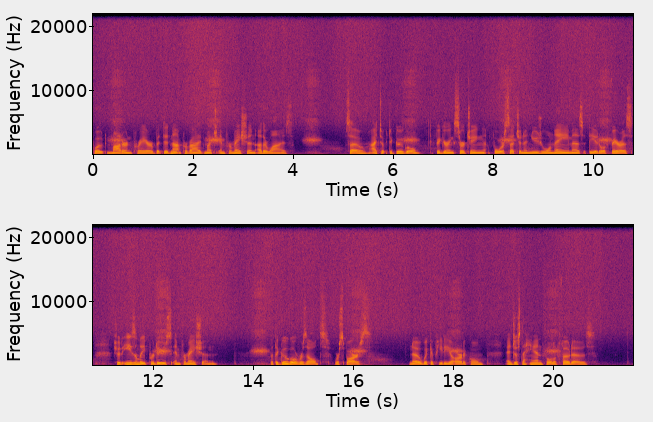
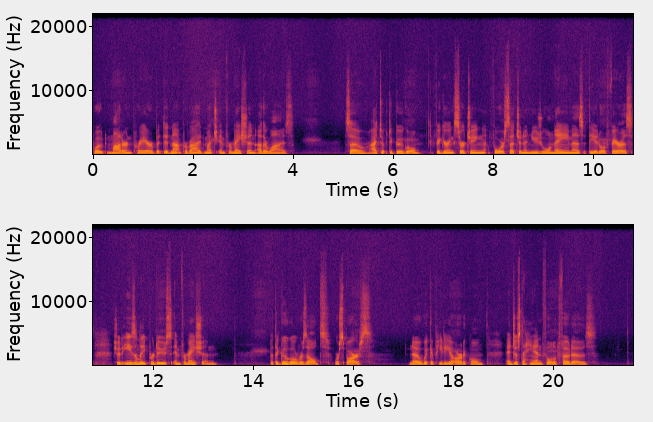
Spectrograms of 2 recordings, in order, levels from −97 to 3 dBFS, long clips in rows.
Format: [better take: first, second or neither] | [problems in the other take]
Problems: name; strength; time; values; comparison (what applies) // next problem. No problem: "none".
second | hiss; loud; throughout; 10 dB below the speech; faint in the second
